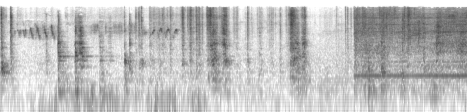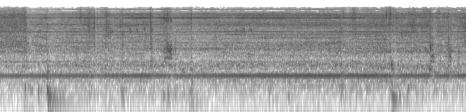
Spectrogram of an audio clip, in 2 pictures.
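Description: Irregular clicks, knocks and scraping from hand work on the van's sheet metal. About seven seconds in, a heat gun switches on and blows steadily with a constant whine and hiss, used to soften body adhesive so it can be scraped off.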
